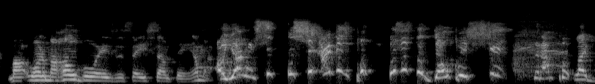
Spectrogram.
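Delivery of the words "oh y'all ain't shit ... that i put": much higher, bragging voice about own track; hyped-up self. Retold or imitated. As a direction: brag like a kid over your best song.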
